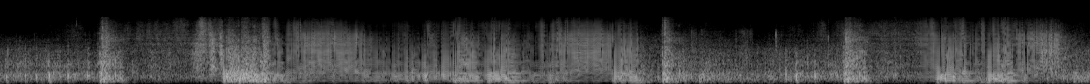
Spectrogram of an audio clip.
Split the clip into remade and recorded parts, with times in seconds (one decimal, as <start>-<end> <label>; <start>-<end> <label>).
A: 0.0-2.7 recorded; 2.7-6.4 remade; 6.4-9.2 recorded; 9.2-10.4 remade; 10.4-10.9 recorded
